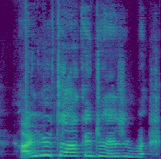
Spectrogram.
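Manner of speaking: very high, small, tiny voice. Retelling a funny moment on camera, the speaker imitates a woman's little voice. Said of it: "just hearing her little voice".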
